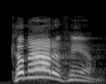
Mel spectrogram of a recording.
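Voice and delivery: big commanding shout; stern command. Acted. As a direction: command the demon out forcefully. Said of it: "Jesus said sternly".

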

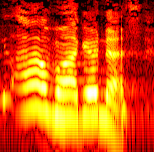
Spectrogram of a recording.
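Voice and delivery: loud, slow stunned outcry; mock shock. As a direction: drag it out in stunned betrayal. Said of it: "was like".

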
